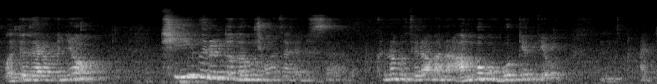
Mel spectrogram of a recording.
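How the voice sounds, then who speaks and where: Lively, high-pitched preaching man in echoey hall. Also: brisk, a little hiss or hum. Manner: animated, joking, bursts into shouting. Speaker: pastor. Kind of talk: sermon. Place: church sanctuary. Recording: echoey church hall, mic from far off.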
